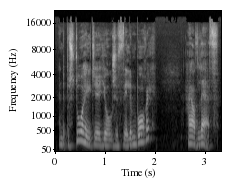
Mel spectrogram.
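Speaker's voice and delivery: usual speaking voice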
